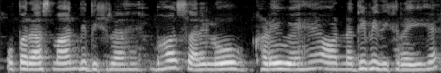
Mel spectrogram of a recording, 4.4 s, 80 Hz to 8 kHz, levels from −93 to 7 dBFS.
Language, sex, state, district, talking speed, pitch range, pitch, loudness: Hindi, female, Madhya Pradesh, Umaria, 245 wpm, 235-255 Hz, 245 Hz, -15 LUFS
